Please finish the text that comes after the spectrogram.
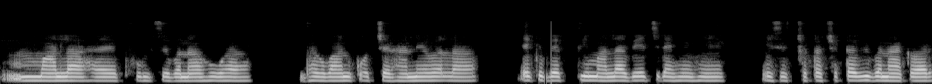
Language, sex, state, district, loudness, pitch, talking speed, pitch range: Hindi, female, Bihar, Muzaffarpur, -17 LUFS, 180 Hz, 135 wpm, 175-180 Hz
